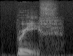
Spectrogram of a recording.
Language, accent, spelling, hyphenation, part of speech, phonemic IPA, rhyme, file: English, US, brief, brief, adjective / noun / verb / adverb, /ˈbɹif/, -iːf, En-us-brief.ogg
- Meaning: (adjective) 1. Of short duration; happening quickly 2. Concise; taking few words 3. Occupying a small distance, area or spatial extent; short 4. Rife; common; prevalent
